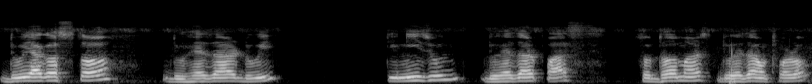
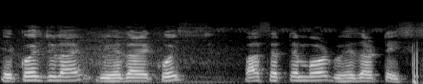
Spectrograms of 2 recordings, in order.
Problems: none marked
